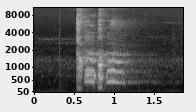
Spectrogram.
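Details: A langur in Kanha National Park, March 2024, gives a single harsh, cough-like alarm bark after seeing a tiger, a call that alerts other animals to look around.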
